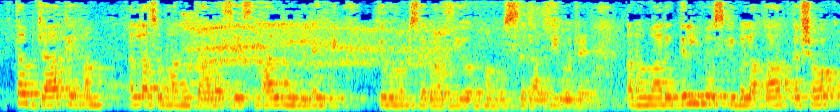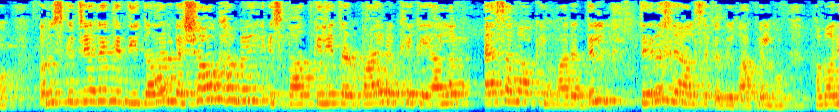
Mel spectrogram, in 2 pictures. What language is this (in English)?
Urdu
